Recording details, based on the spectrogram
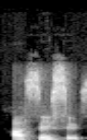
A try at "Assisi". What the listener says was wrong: No S at the end. Assisi.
